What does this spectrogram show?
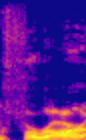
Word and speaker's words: Farrar: I have Farrar. I'm going to pronounce that wrong.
